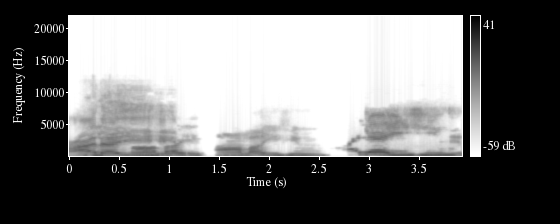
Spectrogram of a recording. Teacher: আলাই আলাইহিমুন ডানে জবর ডানে ফাতাহা এটা কিন্তু মাদের হরফ না এটা হচ্ছে লিনের হরফ খুব নরম করে একটু দেরি করে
